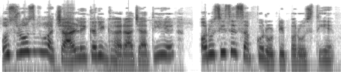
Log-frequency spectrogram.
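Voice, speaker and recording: A woman's voice: a little high, sing-song, measured pace, dry recording, clean studio sound. A woman reading scripted storybook narration for a cartoon moral tale.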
